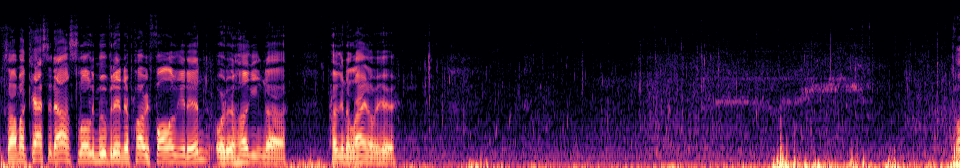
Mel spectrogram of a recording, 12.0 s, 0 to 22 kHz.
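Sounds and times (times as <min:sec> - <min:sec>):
wind buffeting microphone: 0:00.0 - 0:12.0
faint thin whistling tone: 0:08.9 - 0:11.0.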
